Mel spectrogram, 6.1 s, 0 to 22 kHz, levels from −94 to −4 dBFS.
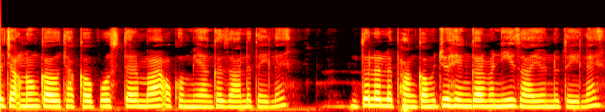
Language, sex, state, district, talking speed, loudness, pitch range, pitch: Wancho, female, Arunachal Pradesh, Longding, 250 wpm, -16 LUFS, 205-225 Hz, 210 Hz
